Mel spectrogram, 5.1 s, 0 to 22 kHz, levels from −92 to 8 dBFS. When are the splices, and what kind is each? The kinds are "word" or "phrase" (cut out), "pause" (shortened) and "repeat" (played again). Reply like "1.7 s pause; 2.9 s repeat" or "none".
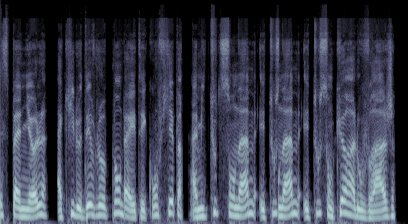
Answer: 1.5 s phrase; 2.3 s word; 3.5 s repeat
